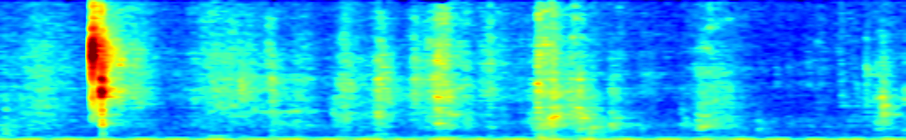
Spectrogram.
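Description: Room tone: a steady low hum with a few faint clicks and rustles scattered through it.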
